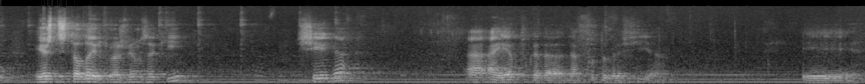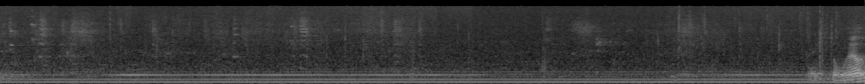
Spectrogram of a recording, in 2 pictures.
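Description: A man speaks calmly through a microphone in an echoing hall, with pauses.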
